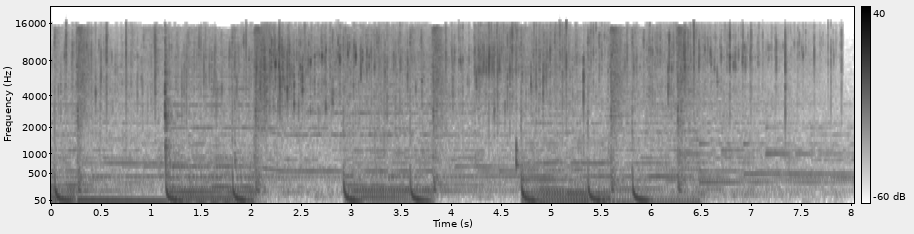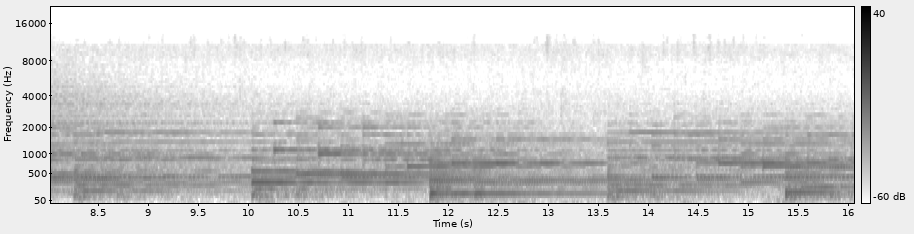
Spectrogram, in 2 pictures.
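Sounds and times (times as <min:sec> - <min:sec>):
oil sizzling in a pan: 0:00.0 - 0:07.9
soft background music: 0:00.0 - 0:16.0.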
